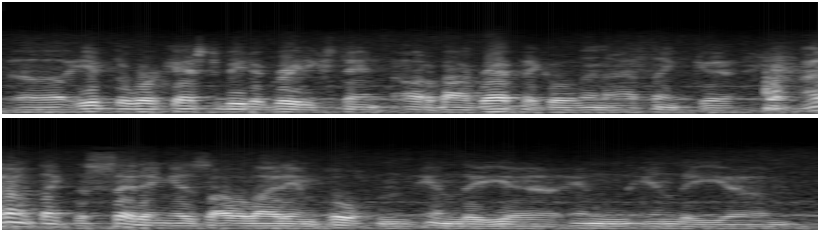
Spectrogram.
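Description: A man with a Kentucky accent giving reflective, folksy interview answers as a novelist, halting and deliberate, often repeating his phrases. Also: sits low, fairly even intonation. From Kentucky, United States. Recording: muffled, noisy, echoey old tape.

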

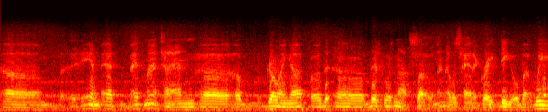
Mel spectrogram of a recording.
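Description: An older man speaking reflectively in an interview about his life, halting and often repeating words as he rephrases. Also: low voice. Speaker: interviewee recalling early life. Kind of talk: reflective oral history interview. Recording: muffled, noisy, echoey room recording.

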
